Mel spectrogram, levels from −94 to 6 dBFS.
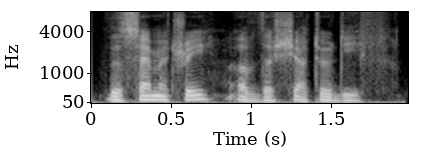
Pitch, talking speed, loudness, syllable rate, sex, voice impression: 105 Hz, 180 wpm, -18 LUFS, 6.3 syllables/s, male, masculine, adult-like, tensed, slightly powerful, hard, intellectual, slightly friendly, wild, lively, strict, slightly sharp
